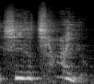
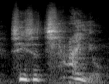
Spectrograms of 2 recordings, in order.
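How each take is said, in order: First: Much higher, near-crying outrage; pushed up high. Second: Higher, pressing outrage; a father's indignant cry; raised, outraged. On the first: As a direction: climb to a pleading peak on child. Repeated, pushed even higher. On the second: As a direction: stepfather outraged at the man who exploited her. Angry stepfather insists. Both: Acted.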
